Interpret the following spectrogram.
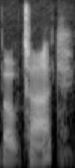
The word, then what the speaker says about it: Botok: Okay, this is Botok, which rhymes with buttocks.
